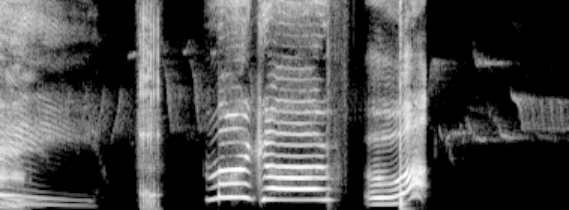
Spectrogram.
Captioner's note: snorts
